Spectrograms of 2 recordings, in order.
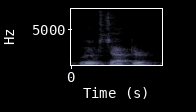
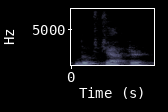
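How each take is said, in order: Both takes have the same delivery.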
